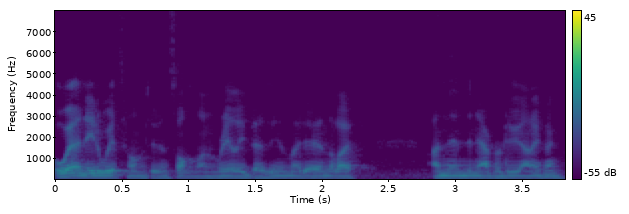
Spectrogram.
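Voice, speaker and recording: A man with a Belfast accent talks at a very fast pace in a fairly low pitch. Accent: Belfast Northern Irish. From Northern Ireland, Belfast. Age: young. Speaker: content creator and online fitness coach. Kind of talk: casual chat. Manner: animated.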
